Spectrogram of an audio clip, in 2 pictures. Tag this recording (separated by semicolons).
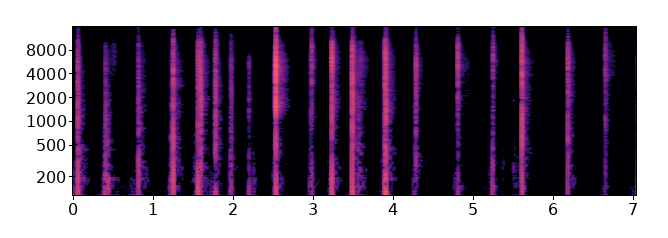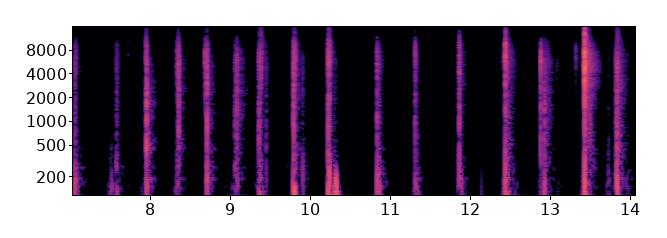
body-hit; fall; fight; impact; punch; thud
